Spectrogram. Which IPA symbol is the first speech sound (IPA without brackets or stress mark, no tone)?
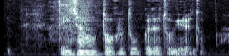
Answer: d̪̥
